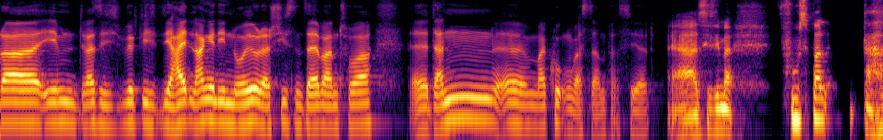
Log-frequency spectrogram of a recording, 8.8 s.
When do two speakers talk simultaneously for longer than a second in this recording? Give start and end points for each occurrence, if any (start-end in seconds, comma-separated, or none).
none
